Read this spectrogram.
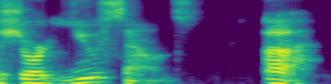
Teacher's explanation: this sound is actually in the middle of the mouth it's the most relaxed and easiest of all the english sounds to make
